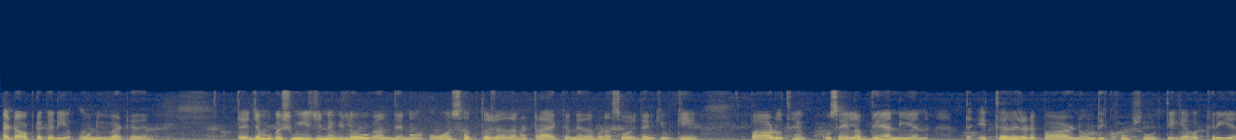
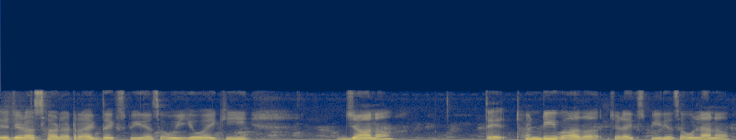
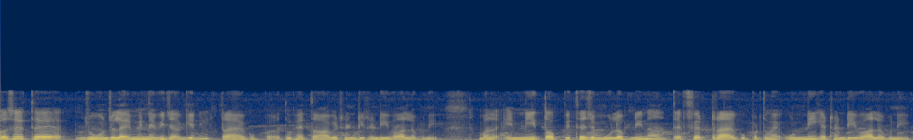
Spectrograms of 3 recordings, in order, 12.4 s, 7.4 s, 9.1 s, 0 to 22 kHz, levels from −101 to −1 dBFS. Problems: none marked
